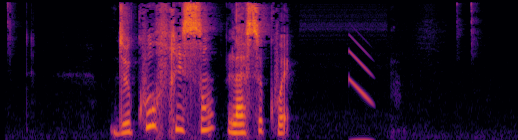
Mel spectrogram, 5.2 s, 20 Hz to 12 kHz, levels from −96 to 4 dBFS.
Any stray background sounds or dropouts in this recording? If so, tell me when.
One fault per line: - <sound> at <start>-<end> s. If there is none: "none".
- chirp at 3.5-3.8 s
